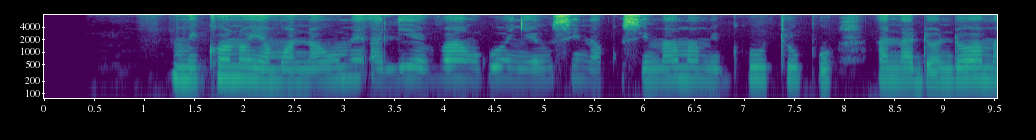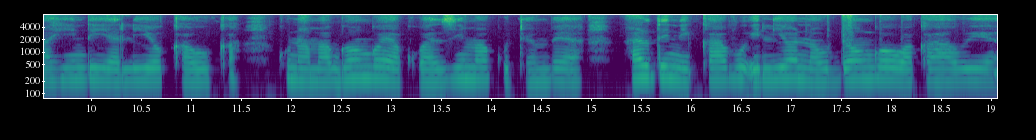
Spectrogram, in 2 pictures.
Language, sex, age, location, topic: Swahili, female, 18-24, Mombasa, agriculture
